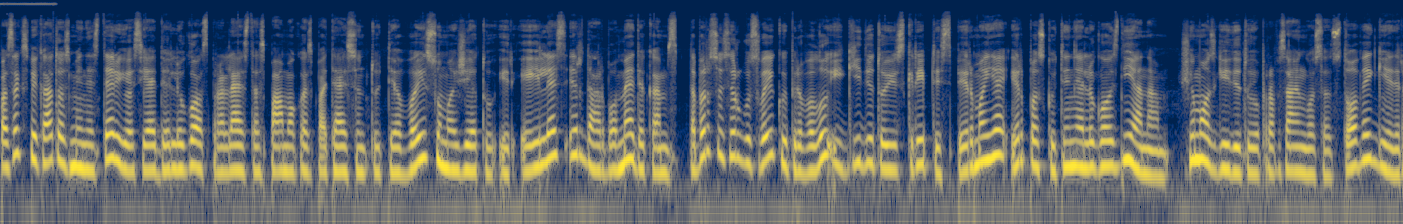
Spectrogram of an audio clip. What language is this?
Lithuanian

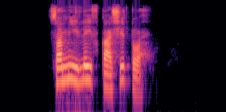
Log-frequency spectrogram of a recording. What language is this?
Kabyle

